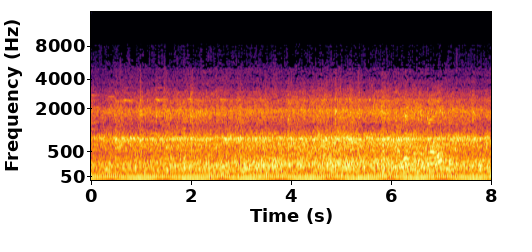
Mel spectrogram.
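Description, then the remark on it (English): A passenger train rolling along the rails just after crossing into Canada by way of Niagara Falls: a steady, dense rumble that holds an even loudness for about eight seconds, with a low mechanical roar and faint rattling textures throughout. “A scene on a train just after crossing into Canada by way of Niagara Falls.”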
